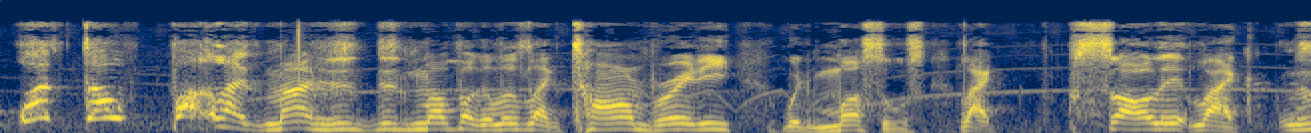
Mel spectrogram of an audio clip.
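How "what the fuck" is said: very high mock-shocked squeal; stunned disbelief. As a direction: stretch it out high, acting dumbfounded. Retold shock at stranger's answer.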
